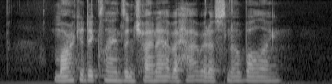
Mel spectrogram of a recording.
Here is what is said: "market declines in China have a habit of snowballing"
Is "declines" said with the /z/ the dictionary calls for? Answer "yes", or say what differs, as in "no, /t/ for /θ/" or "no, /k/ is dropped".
yes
